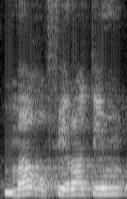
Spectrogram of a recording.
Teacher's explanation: الا لام میں کھڑا زبر ہے، ایک الف کے برابر کھینچ کر پڑھیں گے اور یا کو نہیں پڑھا جائے گا۔ مغفرتم، غین کو پور پڑھنا ہے اور قلقلہ نہ ہونے پائے اس کا خیال رکھنا ہے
